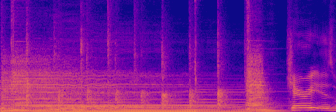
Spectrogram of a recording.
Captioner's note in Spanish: aplauso; rasgueo de guitarra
